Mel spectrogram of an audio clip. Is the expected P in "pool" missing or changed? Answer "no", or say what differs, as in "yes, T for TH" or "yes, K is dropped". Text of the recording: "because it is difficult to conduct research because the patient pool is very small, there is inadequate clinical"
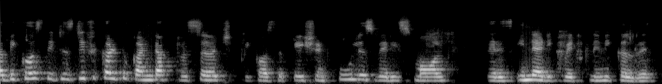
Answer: yes, F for P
